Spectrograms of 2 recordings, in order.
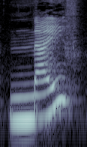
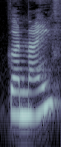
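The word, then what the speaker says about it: knife: अगर किसी शब्द में के अगर कोई शब्द के से शुरू होता हो और के के ठीक बाद एन लिखा हुआ हो तो के जो है वो साइलेंट रहता है यानी कि के का उच्चारण नहीं किया जाता वेरी पॉपुलर एग्जांपल नाइफ कनाइफ नहीं नाइफ पढ़ते हैं यानी कि चाकू कनोक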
